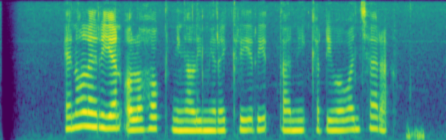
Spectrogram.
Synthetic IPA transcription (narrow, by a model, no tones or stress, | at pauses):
ʔɛnɔlɛɾianɔ̰lɔɦɔk̚niŋalimiɾɛkɾiɾit̪anikərdiwawaɲt͡ʃaɾa̰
